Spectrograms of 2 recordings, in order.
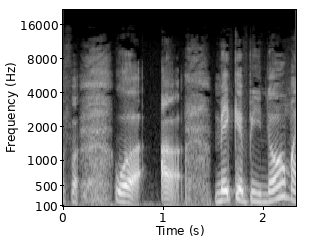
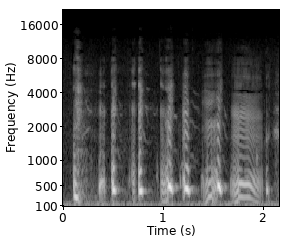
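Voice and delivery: laughter after a jab; 9 semitones higher, 3 dB quieter than usual. Real, not acted.

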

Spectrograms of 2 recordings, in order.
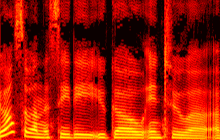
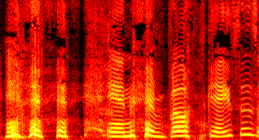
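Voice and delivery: laughing through the question; words broken by laughter; 7 semitones higher, 8 dB louder, much slower than usual. Real, not acted. Host laughing mid-question.

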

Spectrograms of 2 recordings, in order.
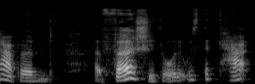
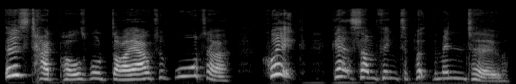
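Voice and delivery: higher, urgent storybook alarm; urgent order; 7 semitones higher, 5 dB louder than usual. A narrator's reading. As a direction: call out a sudden, urgent instruction. Urgent order to save the tadpoles.

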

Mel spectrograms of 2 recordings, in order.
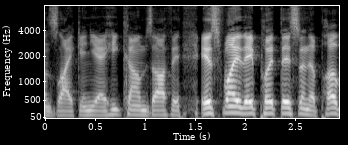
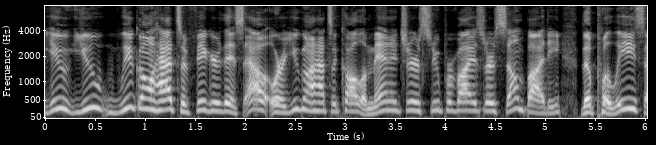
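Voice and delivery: insistent demand; 8 semitones higher than usual. Retold or imitated. Imagined demand to airport staff.

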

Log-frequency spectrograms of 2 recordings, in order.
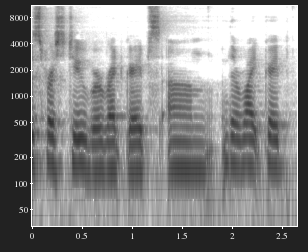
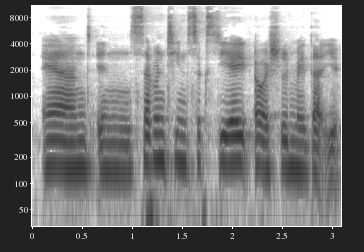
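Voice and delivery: usual speaking voice

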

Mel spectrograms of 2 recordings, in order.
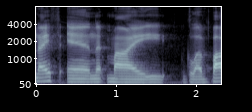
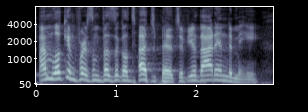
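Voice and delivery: mocking taunt; 4 semitones higher, 5 dB louder than usual. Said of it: "And I was like".

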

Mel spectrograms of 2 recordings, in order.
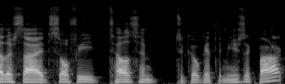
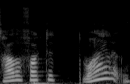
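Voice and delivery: confused; 9 semitones higher, 5 dB quieter than usual. Real, not acted. Sudden confused outburst.

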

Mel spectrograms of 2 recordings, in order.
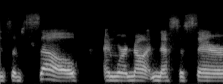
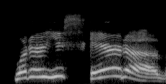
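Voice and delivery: gentle asking; 9 semitones higher, slower than usual. Shown as a demonstration. Speaking gently to the fight part.

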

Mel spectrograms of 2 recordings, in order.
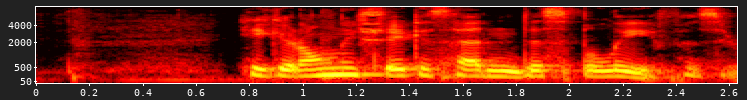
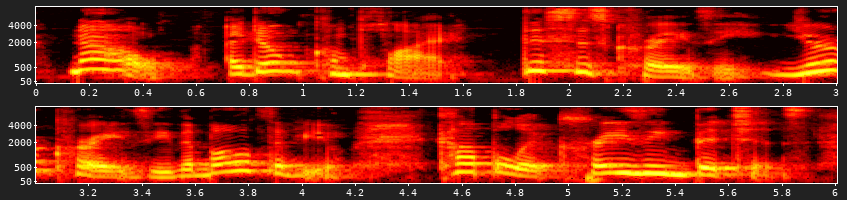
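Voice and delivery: snapping; 6 semitones higher than usual. A narrator's reading. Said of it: "Cody snapped".

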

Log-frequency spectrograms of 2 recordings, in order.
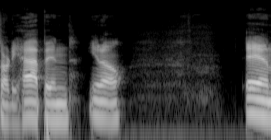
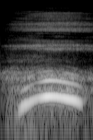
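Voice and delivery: mock gasp; 13 semitones higher, 6 dB louder than usual. Reacting to the revelation.

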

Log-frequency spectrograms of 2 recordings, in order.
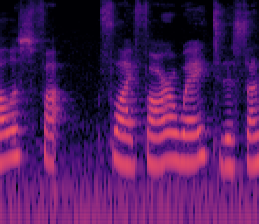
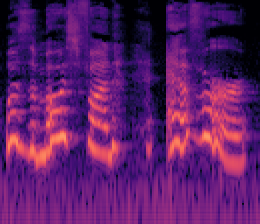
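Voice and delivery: much louder, thrilled and out of breath; breathless excitement; 6 semitones higher, 10 dB louder, slower than usual. Acted. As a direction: shout the joy breathlessly. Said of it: "said Squirrel breathlessly".

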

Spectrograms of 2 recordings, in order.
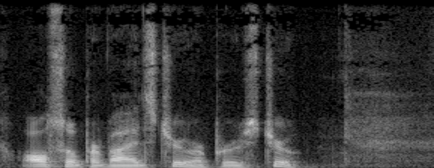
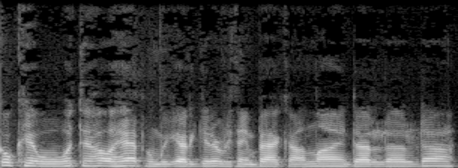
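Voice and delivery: flustered scientists; 6 semitones higher, faster than usual. Retold or imitated. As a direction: rattle it off like a panicked lab team. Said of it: "So now everybody's like".

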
